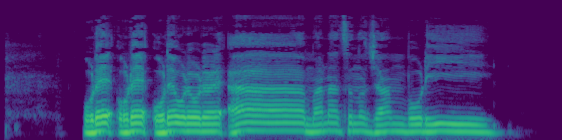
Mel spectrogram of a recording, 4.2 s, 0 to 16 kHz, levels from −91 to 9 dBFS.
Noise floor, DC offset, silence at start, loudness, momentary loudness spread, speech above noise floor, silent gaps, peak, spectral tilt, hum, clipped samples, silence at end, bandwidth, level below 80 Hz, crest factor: -64 dBFS; under 0.1%; 0.65 s; -23 LUFS; 8 LU; 42 dB; none; -8 dBFS; -8 dB/octave; none; under 0.1%; 0.45 s; 11 kHz; -66 dBFS; 16 dB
